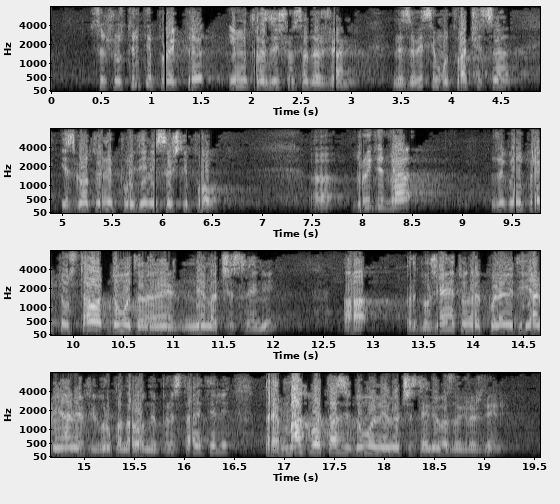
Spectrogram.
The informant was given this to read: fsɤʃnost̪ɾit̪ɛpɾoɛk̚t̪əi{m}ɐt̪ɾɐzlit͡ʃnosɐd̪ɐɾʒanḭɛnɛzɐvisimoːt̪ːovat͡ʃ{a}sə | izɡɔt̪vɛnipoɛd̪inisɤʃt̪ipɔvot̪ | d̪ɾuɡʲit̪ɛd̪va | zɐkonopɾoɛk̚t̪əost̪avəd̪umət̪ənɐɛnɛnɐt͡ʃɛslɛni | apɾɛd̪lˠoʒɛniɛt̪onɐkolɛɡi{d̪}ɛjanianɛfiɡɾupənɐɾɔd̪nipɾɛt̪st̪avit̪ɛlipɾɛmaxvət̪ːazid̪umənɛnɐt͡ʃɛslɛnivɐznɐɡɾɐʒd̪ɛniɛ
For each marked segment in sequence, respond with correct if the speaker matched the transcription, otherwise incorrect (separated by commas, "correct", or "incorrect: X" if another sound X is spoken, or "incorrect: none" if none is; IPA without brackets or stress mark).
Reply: correct, incorrect: ɛ, incorrect: t̪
